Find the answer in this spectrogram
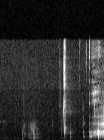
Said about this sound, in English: It's called the simultaneous sip, and I know that people all over the world are scurrying. Scurrying like happy little chipmunks to grab their vessels to join me now in the simultaneous sip. Go.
